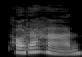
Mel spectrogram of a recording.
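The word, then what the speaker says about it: ท: When it's the final consonant in a syllable, tho thahan makes a T stop just like do dik.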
